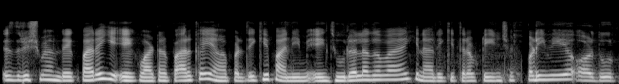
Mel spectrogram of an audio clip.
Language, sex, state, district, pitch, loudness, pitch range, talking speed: Hindi, female, Chhattisgarh, Sukma, 180 Hz, -14 LUFS, 170-210 Hz, 320 wpm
